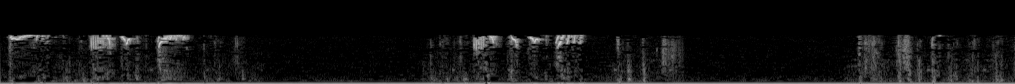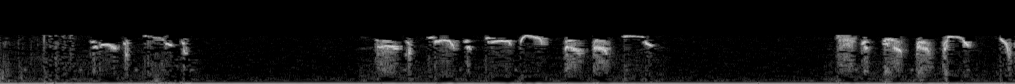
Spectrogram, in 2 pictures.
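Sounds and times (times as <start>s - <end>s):
canary singing a high warbling trill in the early morning: 0.0s - 2.0s, 4.6s - 5.9s, 8.6s - 12.2s, 13.9s - 16.8s, 18.5s - 20.2s.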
